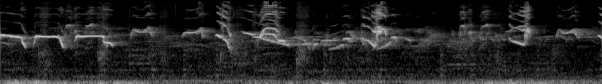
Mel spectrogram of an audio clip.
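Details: Agitated singing from an Oriental magpie-robin: steady whistled notes, swooping slurs and scratchy chatters run almost continuously, with a low hum in the background.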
